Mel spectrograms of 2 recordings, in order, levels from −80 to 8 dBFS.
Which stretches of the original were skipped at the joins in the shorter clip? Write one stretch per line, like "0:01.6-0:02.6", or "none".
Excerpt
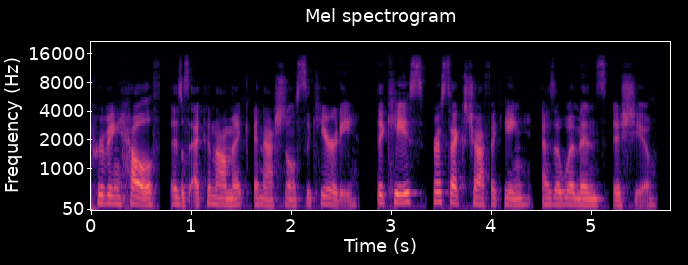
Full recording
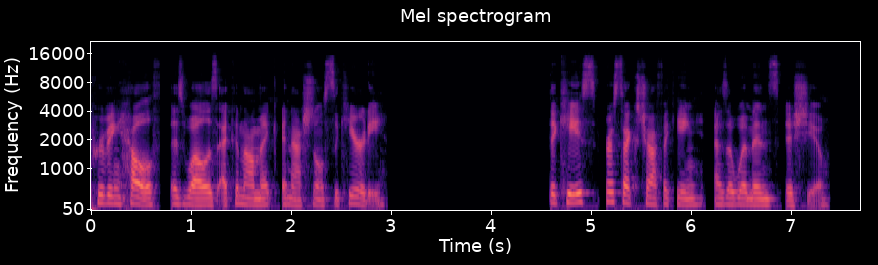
0:00.9-0:01.2
0:03.0-0:04.5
